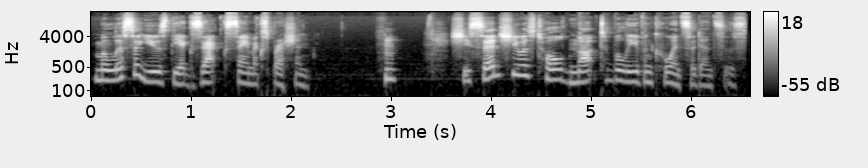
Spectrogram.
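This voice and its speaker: A woman acting as a sharp, cool-headed insurance investigator in a contemporary radio drama, casual and dryly confident. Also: fairly low pitch, lively intonation, a little slow. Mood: wry, thoughtful.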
